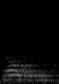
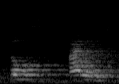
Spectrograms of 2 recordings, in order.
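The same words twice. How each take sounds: First: Northern in a soft local accent, sounding close to North Island. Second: North Island said clearly as two words; misheard as North Island. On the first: Showing the hosts' mishearing, soft local Northern. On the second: Telling the audience what the hosts heard, clear North Island. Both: Shown as a demonstration. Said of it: "they were hearing".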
